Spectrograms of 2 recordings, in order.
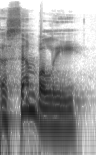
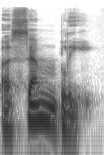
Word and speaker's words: assembly: three syllables assembly the stress is on the second syllable not assembly but assembly first let's talk about assemble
